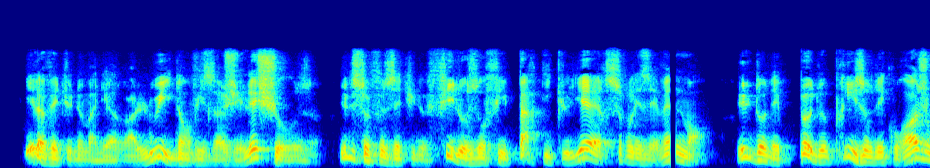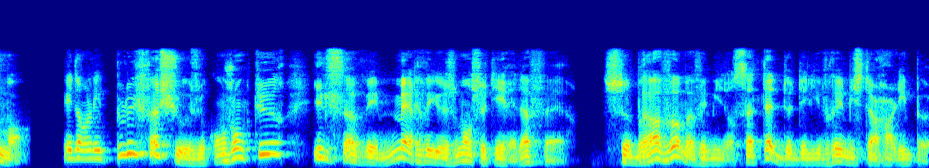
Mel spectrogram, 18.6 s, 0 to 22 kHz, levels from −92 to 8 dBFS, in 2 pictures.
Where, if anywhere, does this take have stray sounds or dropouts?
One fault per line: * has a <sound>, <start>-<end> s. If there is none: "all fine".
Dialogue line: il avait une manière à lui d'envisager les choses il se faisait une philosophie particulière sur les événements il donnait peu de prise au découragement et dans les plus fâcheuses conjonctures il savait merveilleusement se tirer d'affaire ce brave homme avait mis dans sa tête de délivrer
* has a dropout, 6.7-6.8 s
